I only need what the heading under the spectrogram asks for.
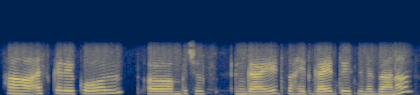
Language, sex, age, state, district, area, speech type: Kashmiri, female, 18-30, Jammu and Kashmir, Bandipora, rural, conversation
